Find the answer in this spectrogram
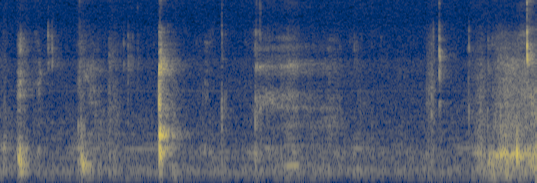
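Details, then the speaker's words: Ordinary dry cough blamed on extra salt on movie-theater popcorn: three short, sharp cough bursts in a small room, then throat clearing and faint rustling. "Sorry about that. It's because I put extra salt on my stuff."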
